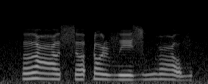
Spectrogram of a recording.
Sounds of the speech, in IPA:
ʌʕʌ sʌʔɽɔɭ ve zo̤ʕɔv

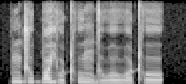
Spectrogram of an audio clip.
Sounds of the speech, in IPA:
nd͡ʒu˦bɒ˦ ju˨ʈʰu˦ ŋɡɯ˨wo˦ wo˨ʈʰo˦

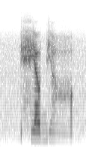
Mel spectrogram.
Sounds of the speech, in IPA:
fʲɑo̯bʲɑ̤

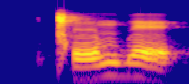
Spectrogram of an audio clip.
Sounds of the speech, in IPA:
ǁəmbɛ

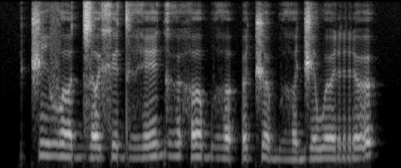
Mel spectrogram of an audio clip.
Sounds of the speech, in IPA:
t͡ʃivɤ d͡zɤxʲɤdʱe ɡʱɵhɤ bʱɤʔɵt͡ʃɵ bʱɤd͡ʒewɵ rɵ

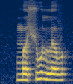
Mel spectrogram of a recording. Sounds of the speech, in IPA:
mə ʃulːəv

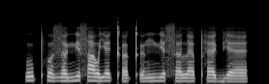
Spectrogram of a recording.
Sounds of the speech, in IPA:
upʰʊzə mʲʊsao̯jekʼœ kʼʏŋ mʲœsə lɛpʰɛ bʲɛ

